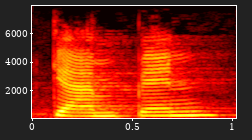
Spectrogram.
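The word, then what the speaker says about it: campaign: Rule, जब एन से पहले जी आता है तब हमेशा जी साइलेंट होता है।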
